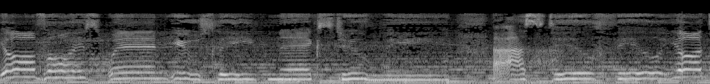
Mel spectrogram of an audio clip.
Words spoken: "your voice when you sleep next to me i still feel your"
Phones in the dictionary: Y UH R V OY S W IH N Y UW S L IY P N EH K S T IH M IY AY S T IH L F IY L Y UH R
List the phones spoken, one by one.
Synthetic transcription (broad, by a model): Y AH R V OY S W IH N Y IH S L IY P N EH K S T IH M IY AY S T IH L F IY L Y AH R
